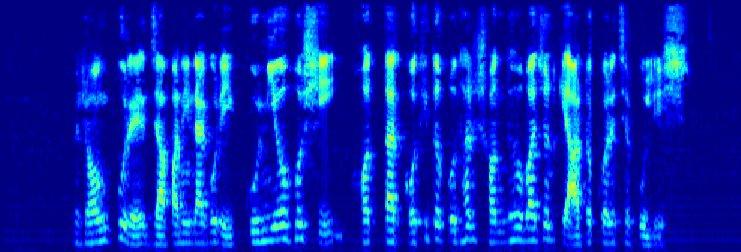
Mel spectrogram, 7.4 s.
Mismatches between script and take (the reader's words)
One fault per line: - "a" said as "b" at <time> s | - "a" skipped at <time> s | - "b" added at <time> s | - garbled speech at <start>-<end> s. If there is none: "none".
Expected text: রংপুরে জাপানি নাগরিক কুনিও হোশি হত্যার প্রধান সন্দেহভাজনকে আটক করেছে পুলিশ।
- "কথিত" added at 4.0 s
